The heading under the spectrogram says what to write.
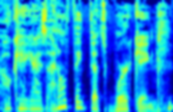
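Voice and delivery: soft, quiet, low-key murmur. In the group scene, speaking to the rest of the guys, kind of quietly. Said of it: "kind of quietly".

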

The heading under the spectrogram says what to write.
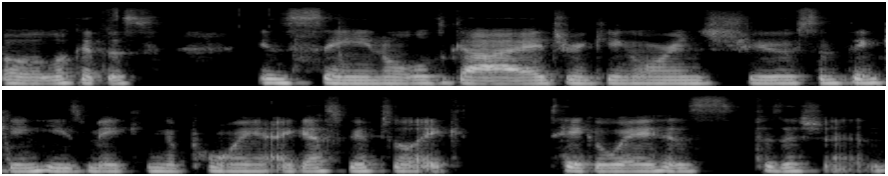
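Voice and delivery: ordinary talk, nothing marked

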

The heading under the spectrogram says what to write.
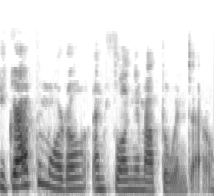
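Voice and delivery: plain

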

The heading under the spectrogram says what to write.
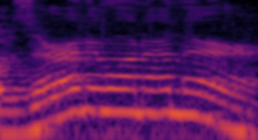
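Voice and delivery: high, loud yelling. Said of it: "I pound on it and yell".

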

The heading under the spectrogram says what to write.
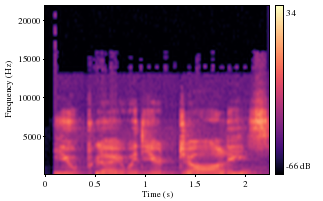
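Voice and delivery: put-on talking like a little baby, babyish baby talk. She answers someone's confession about a doll collection, in a baby voice. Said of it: "She said in a baby voice".

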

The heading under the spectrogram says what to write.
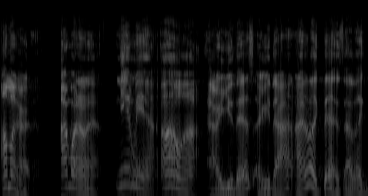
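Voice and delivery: high, tumbling, nonstop run-on babble. Retelling how contestants talked all competition: imitating high-pitched nonstop talking. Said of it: "they're nonstop talking, like, high-pitched voices".

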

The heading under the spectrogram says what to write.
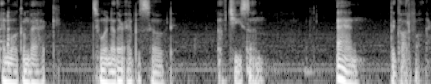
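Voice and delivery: soft, hushed, breathy ASMR murmur. A host opening an episode while the co-host objects, mock asmr whisper. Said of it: "You sound like one of those people".

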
